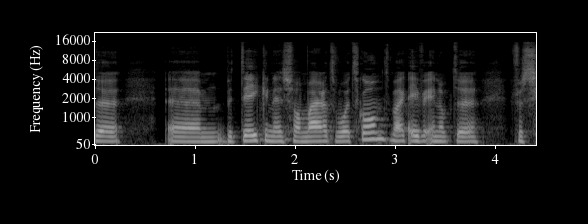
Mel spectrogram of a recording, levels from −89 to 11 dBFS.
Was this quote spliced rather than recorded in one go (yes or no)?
yes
